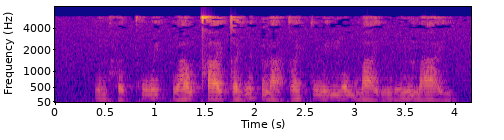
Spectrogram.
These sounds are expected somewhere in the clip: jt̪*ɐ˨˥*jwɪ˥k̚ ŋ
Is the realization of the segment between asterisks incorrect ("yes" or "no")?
no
